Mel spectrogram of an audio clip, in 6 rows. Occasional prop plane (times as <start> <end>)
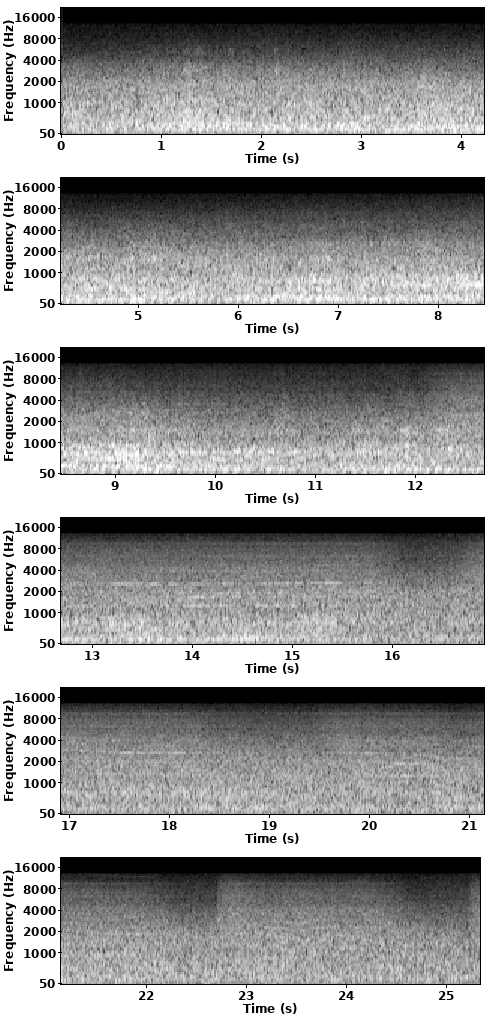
0.0 19.7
